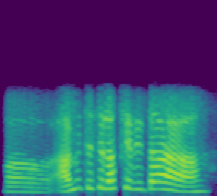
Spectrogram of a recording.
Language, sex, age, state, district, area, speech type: Goan Konkani, female, 45-60, Goa, Murmgao, rural, conversation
